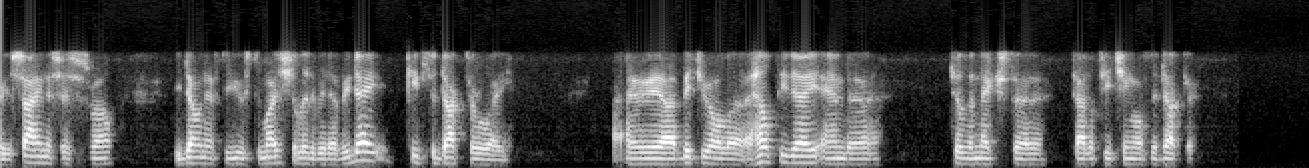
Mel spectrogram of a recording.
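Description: A man talks calmly and close up.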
